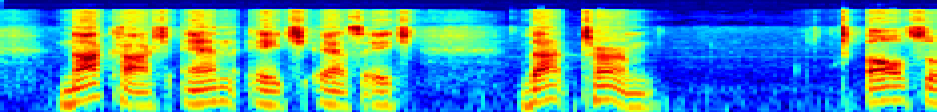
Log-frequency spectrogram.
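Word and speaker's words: נחש: from the Hebrew because the word for serpent doesn't have any vowels but it's sort of pronounced like na hush or knock hush Nakash and HSH that term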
